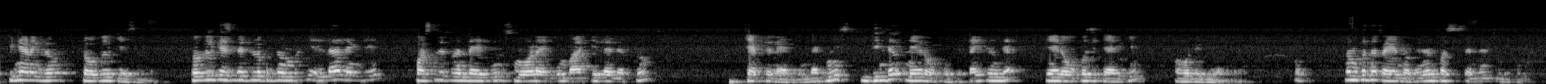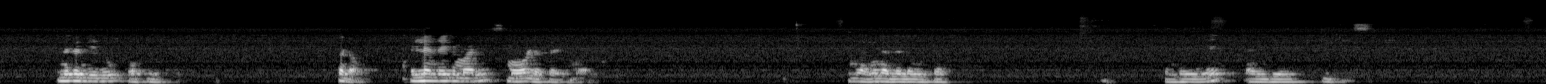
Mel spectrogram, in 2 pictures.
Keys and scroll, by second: 26.5 ctrl+a, 28.0 typing, 29.9 ctrl+z, 30.4 Escape.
